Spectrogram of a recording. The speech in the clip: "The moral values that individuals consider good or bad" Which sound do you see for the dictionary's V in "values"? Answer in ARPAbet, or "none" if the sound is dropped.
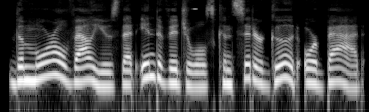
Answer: V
